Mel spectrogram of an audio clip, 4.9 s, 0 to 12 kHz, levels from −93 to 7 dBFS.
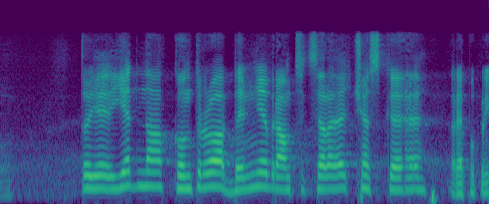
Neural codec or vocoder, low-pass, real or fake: codec, 16 kHz, 0.8 kbps, ZipCodec; 7.2 kHz; fake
